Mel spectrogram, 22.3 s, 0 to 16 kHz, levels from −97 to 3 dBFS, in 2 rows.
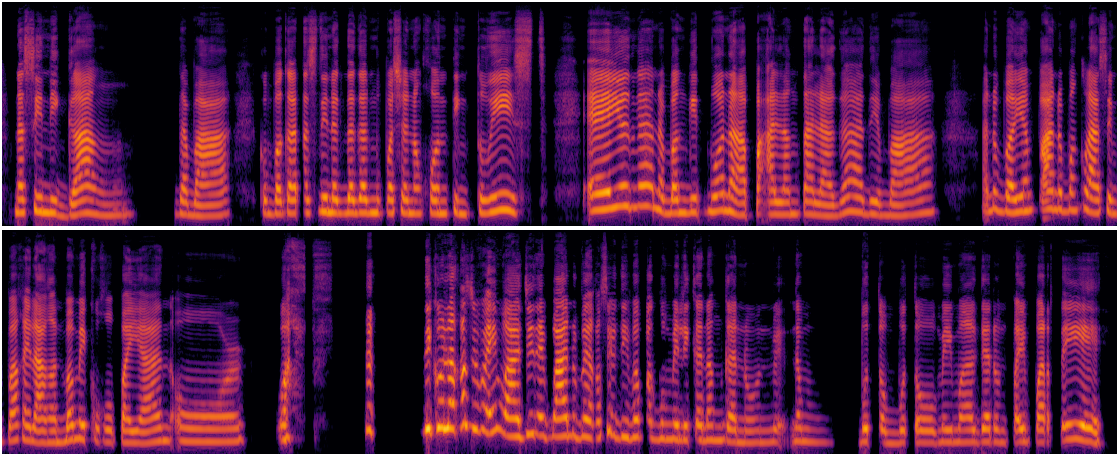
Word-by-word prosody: na 220 - +3
sinigang, 205 - 0 0.5
'di 205 - -3
ba. 175 +3 -1 0.2
Kumbaga 215 +1 +1
tapos 225 +2 -7
dinagdagan 225 -1 +2
mo 225 -1 -3
pa 220 - +1
siya 220 +1 -2
ng 210 0 -5
konting 210 -1 -4
twist. 240 +2 -1 0.4
Eh, 275 +1 +7
yun 330 0 +3
nga, 335 0 +2
nabanggit 225 -1 -1
mo 250 +1 -1
na 240 -7 +3
paa 205 +3 -2
lang 195 +1 -5
talaga, 205 +4 -2
di 205 -1 -4
ba. 185 +5 -4 0.5
Ano 280 -2 -5
ba 235 - +3
yan? 250 +2 -1
Paano 275 -1 +2
bang 275 - -5
klaseng 225 -5 0
paa? 225 - +2
Kailangan 195 -4 +1
ba 225 - +2
may 245 - +2
kuko 210 -3 -8
pa 200 - 0
yan, 195 +4 -2
or 210 0 -6 0.3
what? - - +1 1.3
Di 425 - +11
ko 440 - +9
lang 425 -1 +9
kasi 475 -4 +4
ma-imagine 325 -4 +4
eh. - - -13
Paano 295 +1 +6
ba 290 - +2
yan? - - -25
Kasi 335 -2 -5
di 285 - -1
ba, 285 - +1
'pag 270 -4 -7
bumili 245 -2 -2
ka - - -2
ng 235 0 -4
ganun, 195 -2 -5
may 205 - -10
ng 205 -2 -10 0.3
buto-buto, 195 -2 -5
may 200 -1 -5
mga 200 +1 -3
ganun 200 -2 -9
pa - - -2
yung 210 +1 -2
parte 200 +3 -3 0.3
eh. - - -29
220 Hz, 180 wpm, -24 LUFS, 200-245 Hz, 1.3 s, Di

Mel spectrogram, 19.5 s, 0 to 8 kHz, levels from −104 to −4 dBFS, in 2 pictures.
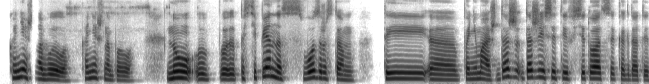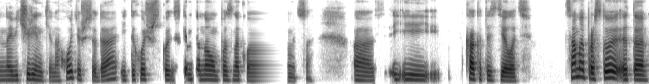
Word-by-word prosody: Конечно, 230 -5 +2
было. 170 -6 +4 0.2
Конечно, 215 -3 -2
было. 150 -4 -4 0.5
Ну, 225 +2 +7 0.2
э, - - -13
п 180 0 +3
постепенно 235 - +3
с 215 0 -12
возрастом 200 -8 +2 0.4
ты, 205 -1 +2
э, 175 -2 0
понимаешь, 190 -3 0
даже 260 +4 +1
даже 245 +3 +3
если 245 -1 +1
ты 220 -2 -1
в 205 - -15
ситуации, 210 -1 +2
когда 175 -2 -3
ты 160 0 -5
на 160 0 -6
вечеринке 165 -2 -6
находишься, 175 +5 -6
да, 165 +8 -5
и 160 - -12
ты 170 +2 -9
хочешь 180 -1 -6
с - - -24
ко 170 -1 -5
с - - -17
кем-то 180 -2 -5
новым 170 -1 -2
познакомиться. 135 - -10 0.6
Э, 150 -3 -4 0.2
и - - -16
и 175 - -6
и - - -41 0.3
как 190 -2 +3
это 165 - -8
сделать? 140 -3 -3 0.5
Самое 255 +1 0
простое- 220 +3 +3
это 175 -1 +1
180 Hz, 135 wpm, -19 LUFS, 160-215 Hz, 0.6 s, Ну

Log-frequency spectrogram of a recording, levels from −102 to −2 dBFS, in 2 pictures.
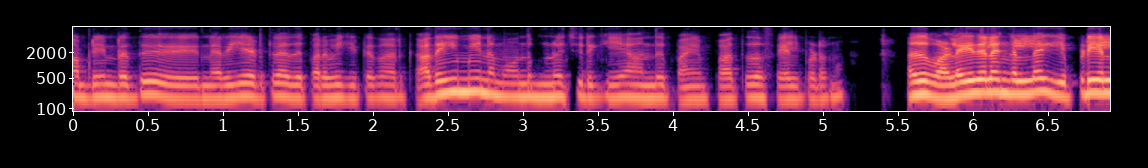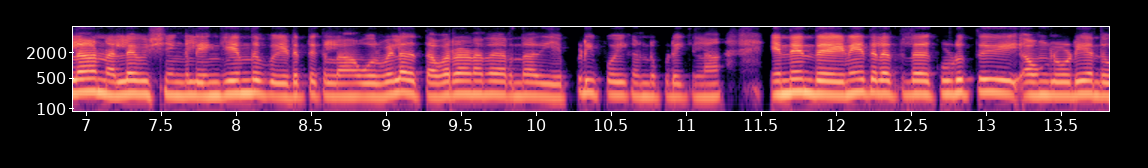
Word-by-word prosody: அப்பிடின்றது 185 +2 -5 0.4
நெறைய 180 +3 -3
இடத்துல 190 +1 -6
அது 180 - -4
பரவிக்கிட்டு 175 0 -7
தான் 180 -1 -9
இருக்கு. 175 -1 -11
அதையுமே 245 +5 +2
நம்ம 205 -3 -4
வந்து 190 0 -4
முன்னெச்சரிக்கையா 185 -1 -6
வந்து 175 +1 -5
பயன் 170 +2 -9
பார்த்து 170 +2 -8
தான் 180 - -9
செயல்படணும். 170 +3 -10 0.4
அது 215 - +6
வலைதளங்கள்ல 225 +5 +6 0.2
எப்படியெல்லாம் 235 +4 +5
நல்ல 210 +2 +3
விஷயங்கள் 210 -1 -2
எங்கேருந்து 220 +3 +1 0.2
எடுத்துக்கலாம், 195 -1 -4
ஒரு 195 - -1
வேள 230 +3 +2
அது 220 - -1
தவறானதா 215 +2 0
இருந்தா 205 0 -5
அது 195 - -4
எப்பிடி 230 +6 -6
போய் 205 -1 -4
கண்டுபிடிக்கலாம், 190 0 -9 0.4
எந்தெந்த 235 0 +5
இணையதளத்துல 220 -1 +1
குடுத்து 235 +2 0 0.3
அவுங்களுடைய 210 +1 0
அந்த 200 -1 -3
200 Hz, 160 wpm, -22 LUFS, 185-220 Hz, 0.4 s, அது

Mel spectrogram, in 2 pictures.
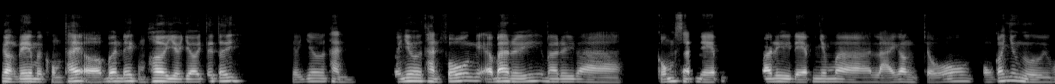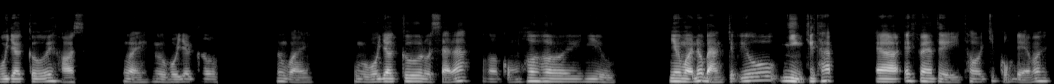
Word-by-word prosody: gần 135 -4 +5
đây 135 +1 +6
mình 125 -2 0
cũng 110 -2 -7
thấy 145 +7 +7
ở 105 -7 +5
bên 140 +3 +4
đấy 150 +1 +2
cũng 115 - -12
hơi 145 -1 +8
dơ 130 - +4
dơ 125 -1 +3
tí 145 - -3
tí. 155 +2 +1 0.5
Kiểu 115 - -9
như, 140 +3 -4
thành 115 -5 -4 0.4
kiểu 120 - -2
như, 155 0 +4
thành 140 -3 +2
phố 155 +8 +3
ở - - +5
Paris 145 +1 +4
á, 160 - -10
Paris 130 0 -1
là 105 -4 -2 0.4
cũng 125 +5 0
sạch 150 - 0
đẹp, 110 -4 0 0.4
Paris 135 0 +3
đẹp 115 0 +2
nhưng 135 0 -3
mà 110 -4 0
lại 105 -1 -3
gần 120 -2 0
chỗ 135 +8 -4
cũng 110 0 -7
có 155 - +1
nhiều 175 +2 -2
người 115 -7 -4
vô 125 +4 -6
gia 130 -1 +1
cư 130 0 -3
ấy, 155 - -1
họ 110 -9 -2
x - - -16 0.4
đúng - - -8
vậy, 110 0 -5
người 125 -1 -9
vô 120 - -5
gia 125 +1 -5
cư, 125 -1 -9 0.6
đúng 145 -1 -7
vậy, 105 -3 -5 0.4
người 130 - -11
vô 120 - -2
gia 135 +1 +3
cư 140 -1 0
rồi 125 -2 -5
xả - - -1
rác, 170 +1 -1
ờ, 125 0 -8
cũng 115 0 -13
hơi 150 +2 +1
hơi 130 -2 -2
nhiều, 115 -5 -8 0.5
nhưng 145 -1 +3
mà 135 - +7
nếu 170 +2 +2
bạn 105 0 +3
chủ - - -8
yếu 175 +5 -3
nhìn 155 -5 +3
cái 140 - -1
tháp, 175 +3 +1 0.4
à, 130 -1 +5
Eiffel 155 -4 +1
thì 110 -4 -5
thôi 125 0 -6
chắc 155 - -15
cũng 110 +3 -10
đẹp 105 - -5
á, 150 - -2
130 Hz, 235 wpm, -22 LUFS, 115-145 Hz, 0.6 s, hơi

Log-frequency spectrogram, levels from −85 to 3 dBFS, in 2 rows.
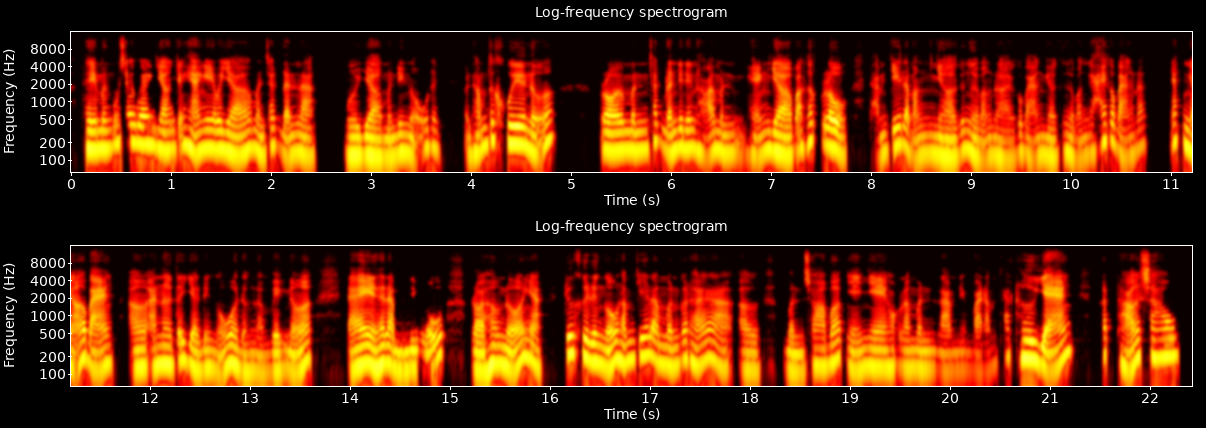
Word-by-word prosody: thì 155 -1 +4
mình 160 0 0
cũng 195 +3 -3
sẽ 210 - -2
quen 190 -1 +4
dần, 155 -1 +1
chẳng 185 - -2
hạn 155 -4 +2
như 165 - +1
là - - +1
bây 160 0 +2
giờ 135 -3 +2
á, 150 - 0
mình 145 -6 -3
xác 175 +6 -7
định 120 -2 -3
là 125 -3 -2 0.3
10:00 125 -1 +1
mình 115 +1 -3
đi 140 - -1
ngủ 140 +4 -4
đi, 170 - -7 0.3
mình 125 - -9
hổng 140 +7 -2
thức 225 - -1
khuya 195 -1 +5
nữa, 180 - 0 0.4
rồi 150 -1 +4
mình 155 0 -1
xác 210 +5 -6
định 135 +3 -1
trên 170 - 0
điện 165 0 0
thoại 145 -1 -3
mình 140 -3 -5
hẹn 130 +5 -3
giờ 130 -4 +5
báo 125 - -1
thức 215 +3 -4
luôn, 165 -7 +6 0.2
thậm 130 +5 -9
chí 170 +5 0
là 180 - +1
bạn 125 -1 -6
nhờ 125 -4 -1
cái 155 - -5
người 135 -6 -2
bạn 110 +3 -7
đời 110 -3 -6
của 140 - -8
bạn, 120 -1 -7
nhờ 115 -2 -4
cái 140 - -9
người 130 - -4
bạn 110 +2 -11
gái 140 +11 -4
của 210 - 0
bạn 120 - -5
đó, 170 - -11 0.2
nhắc 210 0 -5
nhở 180 +1 +3
bạn: 145 -2 +4
"Ờ, 130 +1 0
anh 140 +2 0
ơi, 155 - +2
tới 175 - 0
giờ 140 -7 +1
đi 125 - -4
ngủ 125 +1 -4
rồi 155 - +3
đừng 115 -3 -5
làm 105 -1 -8
việc 115 +1 -2
nữa." 125 +7 +1 0.4
Đấy, 140 +4 +6
thế 155 - +5
là 155 -1 +4
mình 120 -2 -1
đi 130 - 0
ngủ. 120 - +1 0.3
Rồi 120 -2 +3
hơn 155 +4 +2
nữa 120 -4 +3
nha, 195 -8 +1 0.2
trước 225 +1 +4
khi 205 - +6
đi 170 -2 +4
ngủ 145 +3 +3
thậm 180 +1 -1
chí 210 +2 +1
là 200 -3 +2
mình 145 -3 -2
có 185 - -1
thể 165 -1 -1
là, 180 -9 -2
ừ, 120 -1 -6 0.2
mình 115 -3 -4
xoa 140 +3 -2
bóp 165 +5 0
nhẹ 120 -2 -2
nhàng 135 -1 0
hoặc 135 +1 -5
là 130 -1 -5
mình 125 -1 -5
làm 115 0 -7
những 120 0 -16
vài 110 -1 -5
động 115 +4 -14
tác 200 - -8
thư 190 -2 +5
giãn, 165 +5 +8 0.4
hít 210 - -3
thở 165 +3 +2
sâu, 205 +1 +2
140 Hz, 305 wpm, -22 LUFS, 125-170 Hz, 0.4 s, giãn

